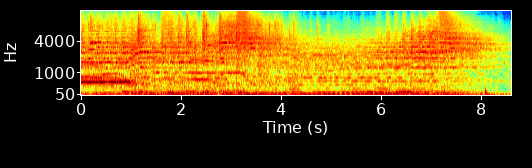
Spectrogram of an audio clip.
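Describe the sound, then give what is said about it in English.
A crowd at an awards event applauding a band loudly and steadily for about eight seconds, a dense wash of clapping with some tonal sound mixed in, tapering off at the very end. “Another round of applause for …!”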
